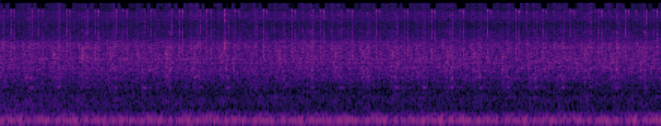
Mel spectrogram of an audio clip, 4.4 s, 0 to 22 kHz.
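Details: Holden VE SSV V8, check-engine light and misfire came on suddenly on the freeway, smoky: lumpy idle with an uneven light tick around 160 a minute over the rumble; bent pushrod found on cylinder 7.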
